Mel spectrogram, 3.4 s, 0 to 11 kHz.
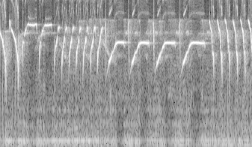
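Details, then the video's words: Belgian canary song for daily stimulation and training, alternating quick runs of downward sweeps with long rising upslurred whistles in a varied, fast-paced phrase. "Som de 1 Hora com Canario Belga Cantando Naturalmente"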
